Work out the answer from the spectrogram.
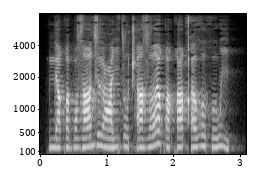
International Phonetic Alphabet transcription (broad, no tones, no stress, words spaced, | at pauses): mʲɑqubo zˤiːd͡zøː ʕiːt͡soːt͡ʃʼæː zˤyjeqʷɑ qø qʼɯʁʷi χʷɯwi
